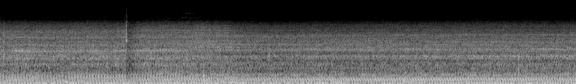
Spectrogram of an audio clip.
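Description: Honda CRF250 trail bike's single-cylinder four-stroke engine running at a steady road speed while riding along a gravel track.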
